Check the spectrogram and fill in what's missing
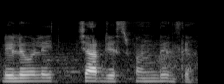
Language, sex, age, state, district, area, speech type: Marathi, male, 18-30, Maharashtra, Satara, urban, spontaneous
